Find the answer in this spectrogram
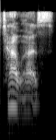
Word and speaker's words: Tellez: And today we're talking with Liz Telles. Did I pronounce that right, Liz?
